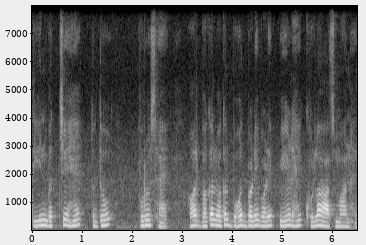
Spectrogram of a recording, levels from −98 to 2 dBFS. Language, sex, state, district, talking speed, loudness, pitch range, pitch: Hindi, male, Uttarakhand, Tehri Garhwal, 145 wpm, -17 LUFS, 155-185 Hz, 170 Hz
